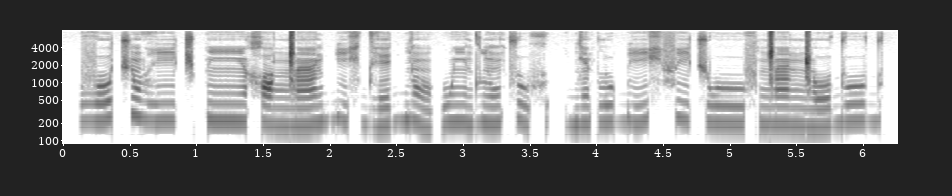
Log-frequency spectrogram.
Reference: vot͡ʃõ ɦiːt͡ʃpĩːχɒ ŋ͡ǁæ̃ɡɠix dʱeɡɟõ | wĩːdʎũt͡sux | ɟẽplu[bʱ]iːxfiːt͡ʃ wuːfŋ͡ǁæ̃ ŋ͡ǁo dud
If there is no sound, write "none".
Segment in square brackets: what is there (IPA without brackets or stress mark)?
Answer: ɓ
